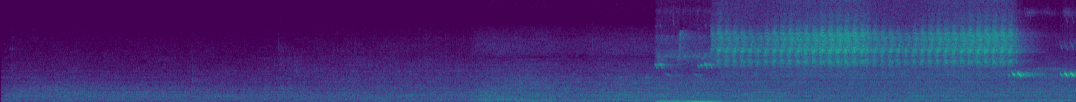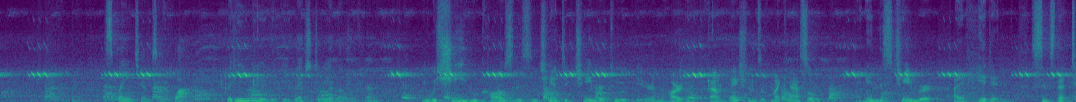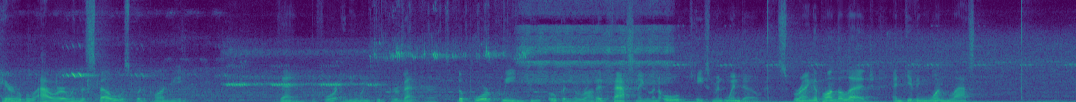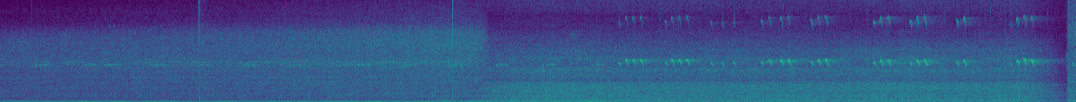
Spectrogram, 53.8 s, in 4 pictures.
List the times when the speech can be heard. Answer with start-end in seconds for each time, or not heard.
14.8-29.2, 30.3-39.1.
